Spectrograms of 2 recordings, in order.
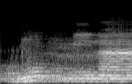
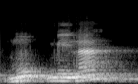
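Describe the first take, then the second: First: The word ends with a long a, no n. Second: The word ends with a short a and n. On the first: The reader stops on this word. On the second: The reader continues without stopping.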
